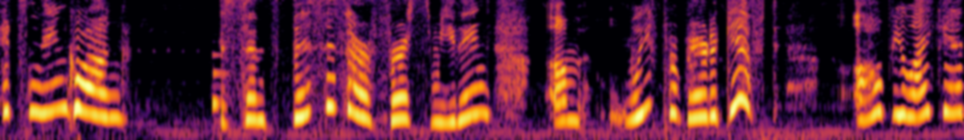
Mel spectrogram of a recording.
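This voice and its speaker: A cartoonish character voice at an extremely high pitch, fairly slow with long, frequent pauses, over faint music in the background. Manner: excitable, hesitant.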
